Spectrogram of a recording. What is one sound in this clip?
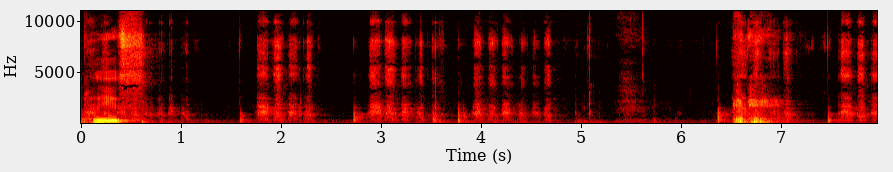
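A coin scratches across a scratch card.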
